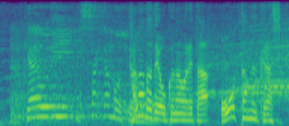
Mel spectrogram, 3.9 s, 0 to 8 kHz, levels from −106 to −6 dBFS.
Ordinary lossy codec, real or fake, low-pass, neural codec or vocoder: none; real; 7.2 kHz; none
